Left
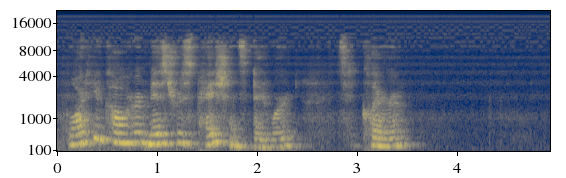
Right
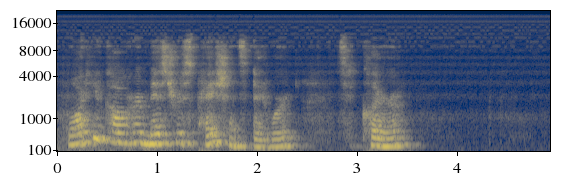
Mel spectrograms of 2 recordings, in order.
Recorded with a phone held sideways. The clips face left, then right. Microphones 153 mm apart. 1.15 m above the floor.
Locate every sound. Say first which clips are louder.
0.1 s a woman speaking: right 1 dB; 45° right (ahead or behind), 1.0 m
